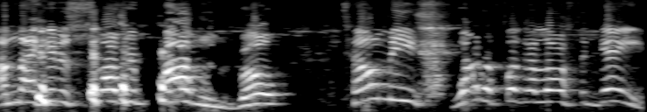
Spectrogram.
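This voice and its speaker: In a raised, projected voice, a man sounds animated at an extremely high pitch, moving at a fairly slow pace with ordinary pitch variation. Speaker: sports podcast co-host. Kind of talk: casual sports chat.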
